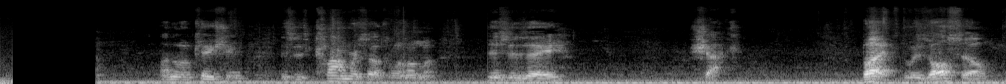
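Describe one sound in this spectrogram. An elderly man talks with animation.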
